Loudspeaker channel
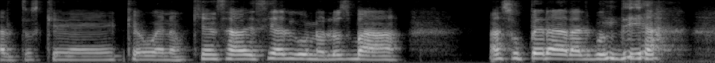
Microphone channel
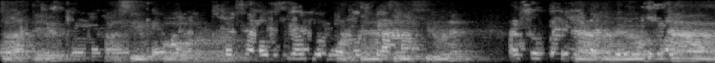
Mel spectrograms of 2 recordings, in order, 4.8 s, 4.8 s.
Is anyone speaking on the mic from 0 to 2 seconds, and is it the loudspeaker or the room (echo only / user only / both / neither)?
both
